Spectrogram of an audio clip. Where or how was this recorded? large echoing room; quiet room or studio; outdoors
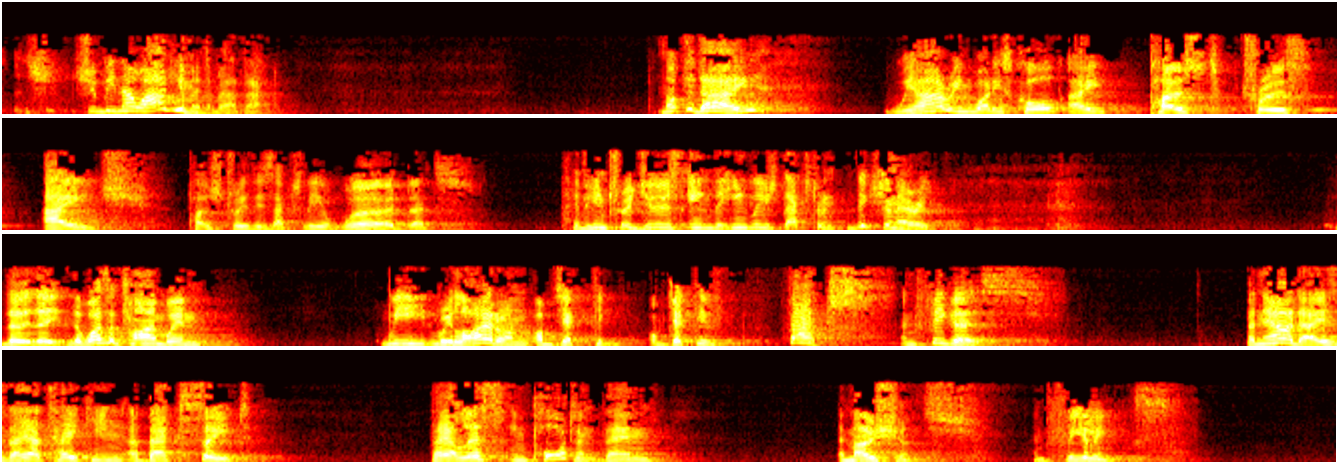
large echoing room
